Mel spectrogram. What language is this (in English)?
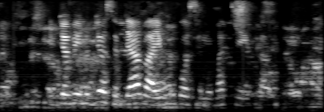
Kinyarwanda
